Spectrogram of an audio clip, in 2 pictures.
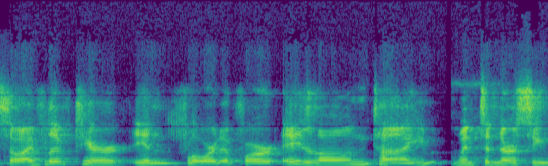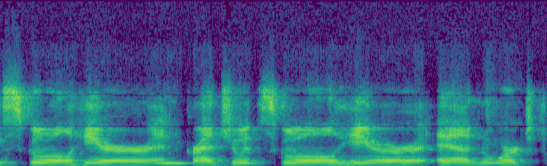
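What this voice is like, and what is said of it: Slight Midwestern American accent. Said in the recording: “I like her accent. ... my accent is a bit Midwestern.”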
